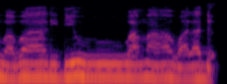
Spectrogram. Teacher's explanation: dibacanya itu langsung ke memantulnya, nggak ada panjang pendek kayak dua ketukan atau satu alif gitu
